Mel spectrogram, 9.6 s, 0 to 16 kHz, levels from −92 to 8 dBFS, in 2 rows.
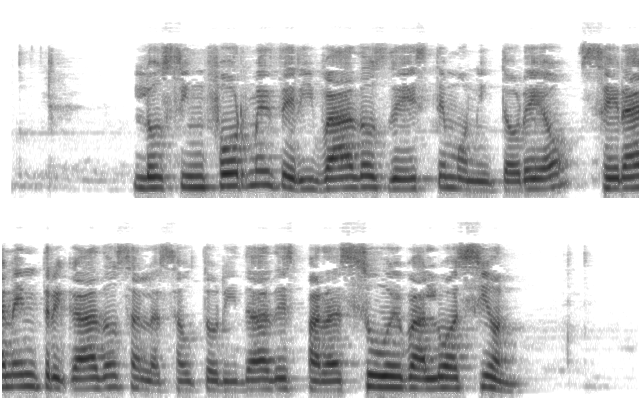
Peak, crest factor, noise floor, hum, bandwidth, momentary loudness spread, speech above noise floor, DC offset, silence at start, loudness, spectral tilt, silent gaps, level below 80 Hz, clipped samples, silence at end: -2 dBFS; 14 dB; -65 dBFS; none; 7.4 kHz; 9 LU; 49 dB; under 0.1%; 0.35 s; -16 LUFS; -4 dB/octave; none; -64 dBFS; under 0.1%; 0.9 s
